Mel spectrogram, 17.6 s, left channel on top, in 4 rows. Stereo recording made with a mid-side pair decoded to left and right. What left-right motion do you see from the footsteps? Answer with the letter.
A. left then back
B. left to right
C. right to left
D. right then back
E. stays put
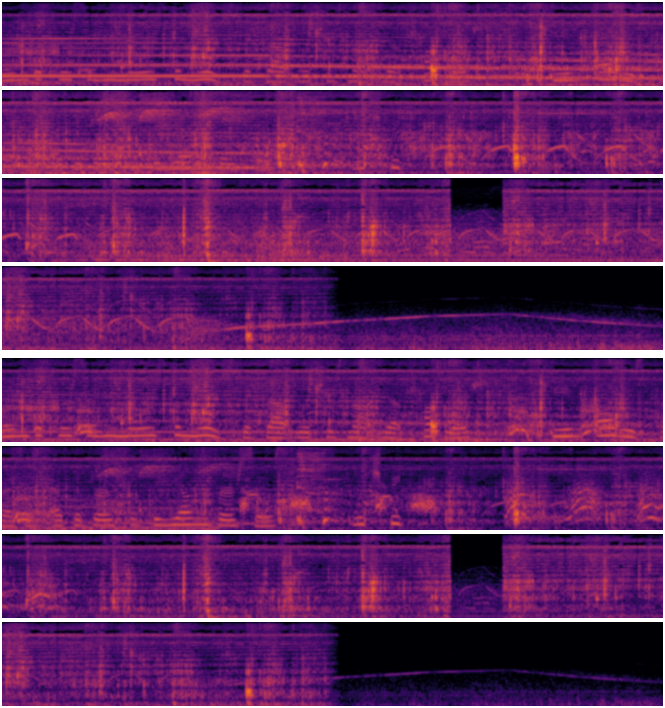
A.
